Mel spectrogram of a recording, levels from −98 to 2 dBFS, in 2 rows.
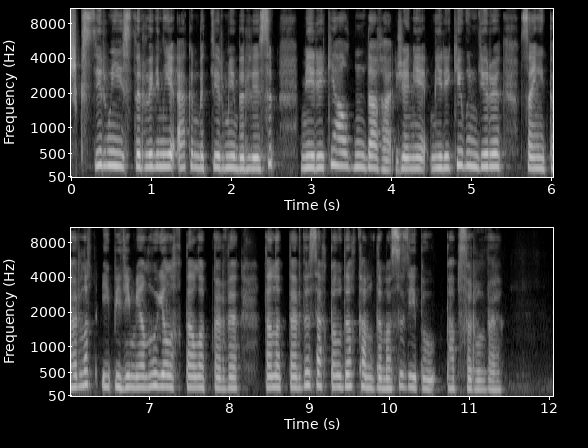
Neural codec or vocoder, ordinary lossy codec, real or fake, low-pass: autoencoder, 22.05 kHz, a latent of 192 numbers a frame, VITS, trained on one speaker; none; fake; none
